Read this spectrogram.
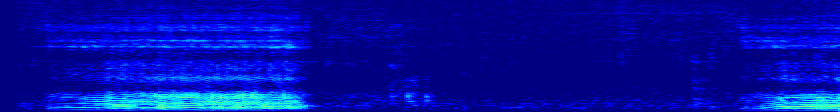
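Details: Sleeping dog in full snore mode: loud, low rattling snore on the in-breath, then a quiet pause before the next snore begins; snoring.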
